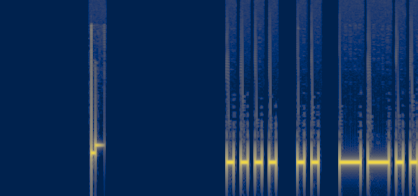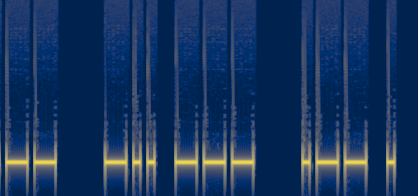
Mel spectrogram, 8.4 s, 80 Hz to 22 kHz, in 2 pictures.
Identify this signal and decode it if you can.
Morse code, heard as a keyed tone, about 17 wpm, 700 Hz. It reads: HI, DO WE
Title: Sentences from Top 1000 Words - Review Part 3 - 17wpm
